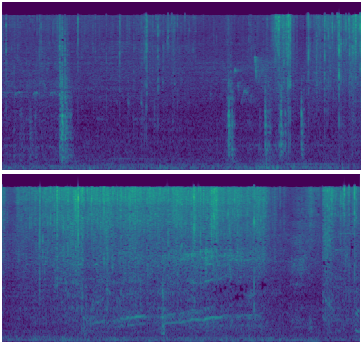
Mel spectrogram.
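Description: Radio-controlled scale crawler truck climbing over rocks, with scattered clicks and scrapes from its tyres on stone and dry leaves. An electric motor whine rises in pitch near the end.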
